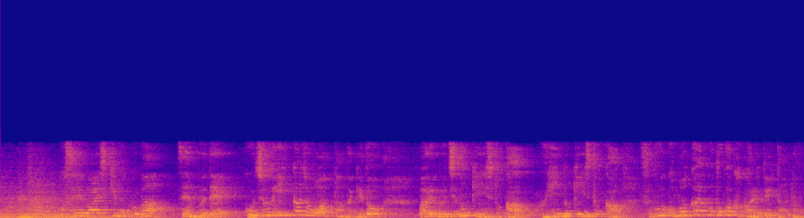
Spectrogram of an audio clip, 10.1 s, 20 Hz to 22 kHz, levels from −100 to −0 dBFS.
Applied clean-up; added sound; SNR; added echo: none; Subway, metro, underground; 19 dB; reverberation time 0.9 s.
